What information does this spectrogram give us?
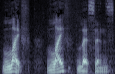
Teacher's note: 我 们 会 把 重 音 放 在 第 一 个 音 节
